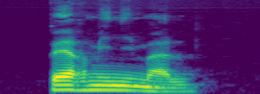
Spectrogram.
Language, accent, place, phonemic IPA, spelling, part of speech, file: French, France, Lyon, /pɛʁ mi.ni.mal/, paire minimale, noun, LL-Q150 (fra)-paire minimale.wav
- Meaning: minimal pair (pair of words)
